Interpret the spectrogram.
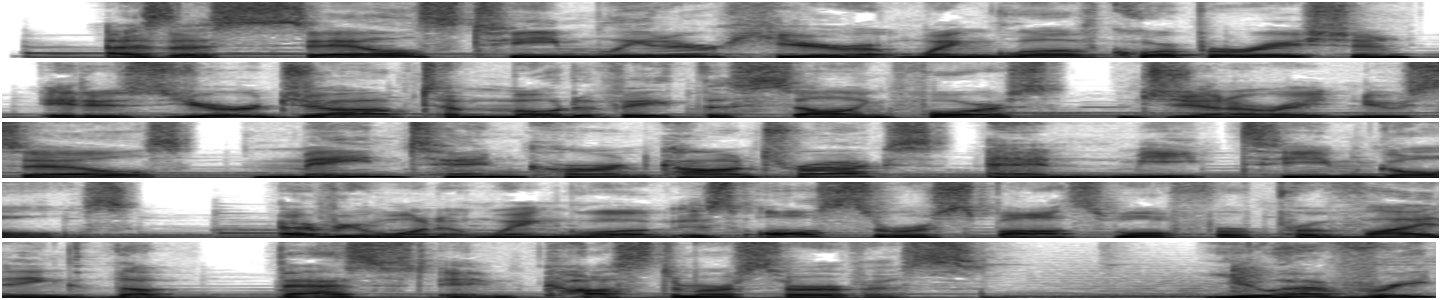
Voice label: Narrative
